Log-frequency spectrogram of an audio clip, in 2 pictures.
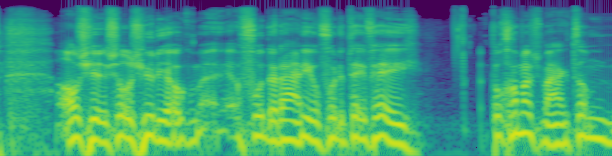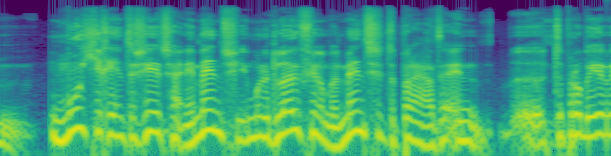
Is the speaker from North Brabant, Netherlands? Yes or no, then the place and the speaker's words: no; Meerkerk, Utrecht, Netherlands; Ik kom oorspronkelijk uit Meerkerk, ook een van de dorpen in onze gemeente.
